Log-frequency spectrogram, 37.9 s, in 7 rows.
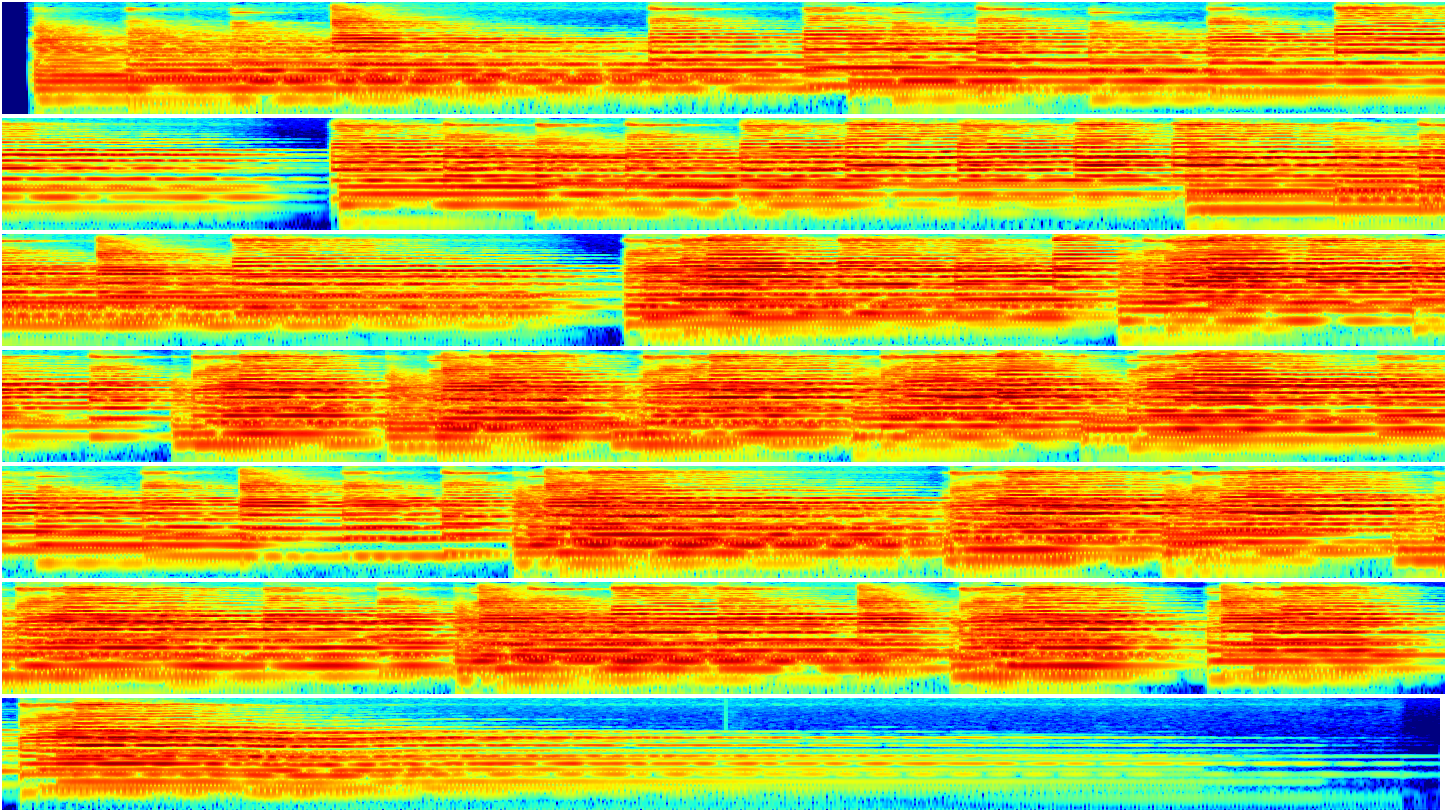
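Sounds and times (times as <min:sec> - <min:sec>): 
hawaiian guitar: 0:00.2 - 0:35.8.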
